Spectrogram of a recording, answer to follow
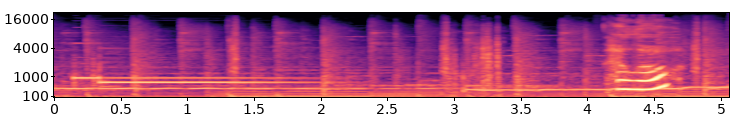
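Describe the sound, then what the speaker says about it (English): Doorbell chimes twice in a two-note ding-dong inside the video game Danganronpa: Trigger Happy Havoc, ringing clearly over steady background music near the end. "There's a doorbell next to the door."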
